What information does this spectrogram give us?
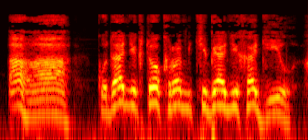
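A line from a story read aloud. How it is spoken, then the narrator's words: Child's snort. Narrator (Russian): хмыкнул малыш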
